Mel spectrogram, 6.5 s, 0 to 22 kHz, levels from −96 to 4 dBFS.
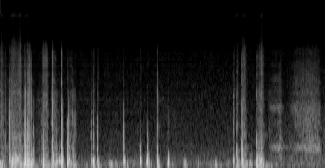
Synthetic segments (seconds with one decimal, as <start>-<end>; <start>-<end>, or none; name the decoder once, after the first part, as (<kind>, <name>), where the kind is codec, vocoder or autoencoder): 0.0-3.9 (autoencoder, DAC-VAE); 5.0-5.7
